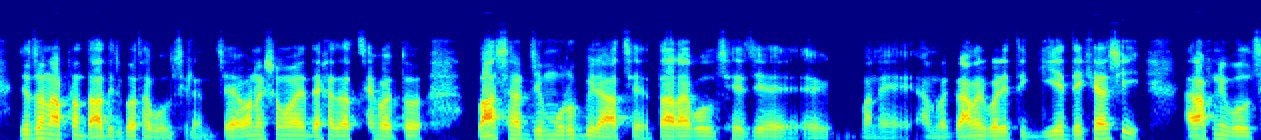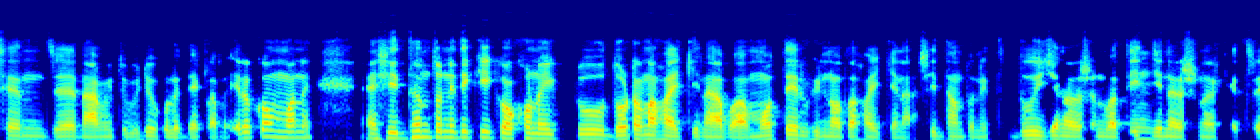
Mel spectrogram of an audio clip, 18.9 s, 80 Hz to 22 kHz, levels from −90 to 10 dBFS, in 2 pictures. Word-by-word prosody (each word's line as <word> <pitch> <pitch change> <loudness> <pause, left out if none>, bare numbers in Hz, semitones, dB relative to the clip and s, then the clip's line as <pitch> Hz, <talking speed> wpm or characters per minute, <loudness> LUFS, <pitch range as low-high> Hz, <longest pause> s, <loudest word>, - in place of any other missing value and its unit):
যে, - - -5
ধরেন 140 -3 +6
আপনার 120 - -2
দাদীর 105 0 +5
কথা 105 -1 -1
বলছিলেন, 85 - -13 0.3
অনেক 115 0 -2
সময় 115 0 +1
দেখা 110 - 0
যাচ্ছে 105 +1 -2
হয়তো 100 +1 -1 0.5
বাসার 120 -1 +8
যে, 120 - -3
মুরুব্বিরা 120 -1 0
আছে 100 - -8 0.2
তারা 105 0 +8
বলছে 105 -1 -7 0.2
যে, 100 - -4 0.3
এই 85 0 -10 0.3
মানে 85 -2 -10 0.3
আমরা 90 0 -9
গ্রামের 110 +1 +3
বাড়িতে 110 0 -1
গিয়ে 115 +3 -2
দেখে 120 +3 +1
আসি। 135 - -2 0.4
আর 105 - +7
আপনি 125 +2 -6
বলছেন 105 0 -4 0.2
যে, 100 - -4
না - - +2
আমি 95 - -4
একটু 95 - -16
ভিডিও 105 +2 -7
কলে - - -6
দেখলাম। - - -6
এরকম 170 +4 0
মানে 160 -1 0 0.4
এ্যা 135 - -2
সিদ্ধান্ত 170 +4 0
নিতে 165 0 +1
কি 165 - +4
কখনো 140 +1 +2
একটু 130 0 -9 0.2
দোটানো 120 +1 +5
হয় 100 -3 +5
কিনা 95 -2 -1
বা 85 - +4
মতের 110 +2 +1
ভিন্নতা 95 -3 -2
হয় 90 -1 -2
কিনা? - - -8
সিদ্ধান্ত 100 -3 -7
নিতে 90 - -16
২ 115 +1 -2
জেনারেশন 100 -1 -2
বা 95 - +3
৩ 110 - -3
জেনারেশন 100 -3 -3
এর - - -16
ক্ষেত্রে। - - -10
110 Hz, 195 wpm, -25 LUFS, 100-120 Hz, 0.5 s, বাসার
